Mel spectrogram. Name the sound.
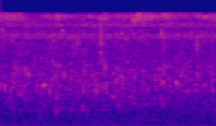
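flowing river water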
